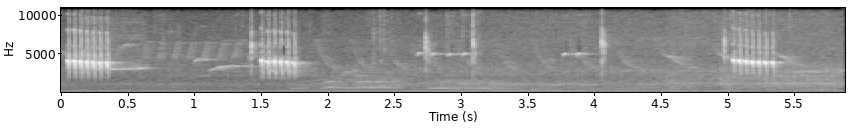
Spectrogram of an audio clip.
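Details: Female bar-winged prinia trilling to lure males. Three brief, rapid, buzzy high trills sound at the start, near the middle and at the end. Faint scattered chirps and a quiet background fill the gaps.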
